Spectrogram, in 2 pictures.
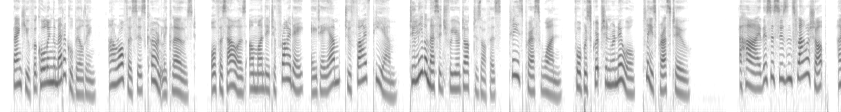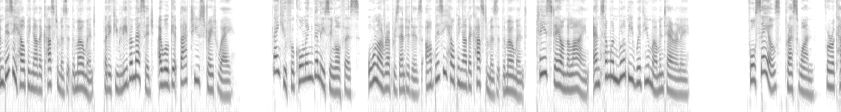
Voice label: Telephony British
